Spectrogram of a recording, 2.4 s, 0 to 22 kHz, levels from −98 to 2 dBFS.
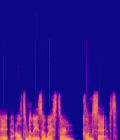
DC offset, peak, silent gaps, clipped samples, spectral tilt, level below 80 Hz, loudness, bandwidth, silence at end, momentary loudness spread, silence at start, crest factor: under 0.1%; -4 dBFS; 1.56-1.64 s; under 0.1%; -5 dB/octave; -38 dBFS; -21 LUFS; 7.8 kHz; 0.1 s; 5 LU; 0 s; 16 dB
